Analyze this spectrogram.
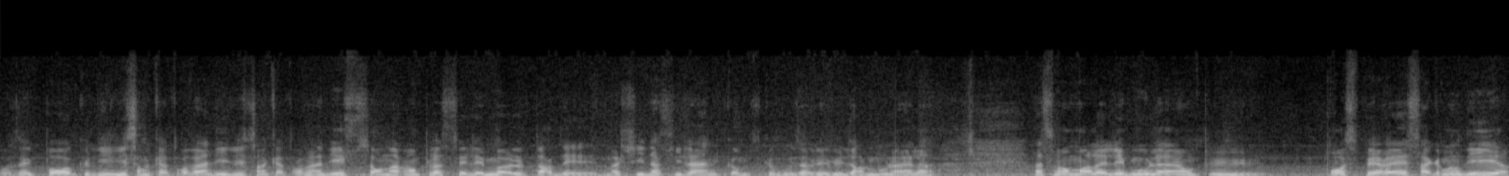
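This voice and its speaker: With ordinary pitch variation and a medium pitch, a man talks at a moderate pace while noticeable background noise continues. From central France, Auvergne / Bourbonnais. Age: 80s+. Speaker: miller. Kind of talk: interview testimony. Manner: hesitant at times.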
